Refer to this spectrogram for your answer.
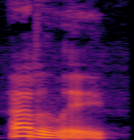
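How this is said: The name is said in an American way.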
